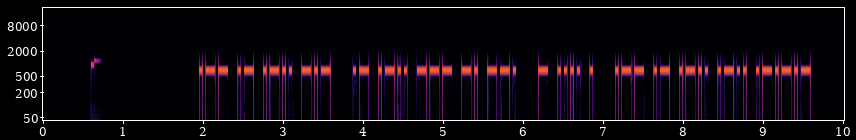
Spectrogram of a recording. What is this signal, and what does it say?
Morse code, heard as a keyed tone, about 30 wpm, 700 Hz. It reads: WALK ALONG THE WALL.
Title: Sentences from Top 1100 Words 30wpm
